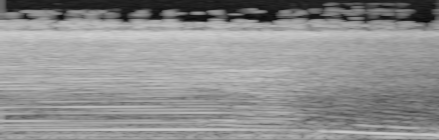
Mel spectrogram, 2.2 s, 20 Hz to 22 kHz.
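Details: 998 engine with standard sport valves, its rattle fixed, on the dyno (about 57 ft-lb, roughly 70 hp): strong pull at high revs, then a smooth falling note as the throttle closes, with no tapping or rattle.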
